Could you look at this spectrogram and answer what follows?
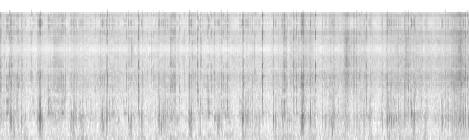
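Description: Footsteps of a person walking on dry, cracked mud at a pond's edge: irregular short steps, one or two a second.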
